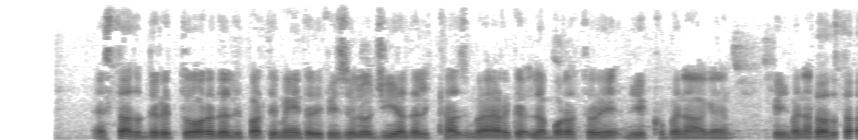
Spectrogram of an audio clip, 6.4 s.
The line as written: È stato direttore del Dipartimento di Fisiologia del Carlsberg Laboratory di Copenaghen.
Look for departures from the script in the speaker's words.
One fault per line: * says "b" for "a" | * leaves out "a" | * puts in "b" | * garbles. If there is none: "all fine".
* garbles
